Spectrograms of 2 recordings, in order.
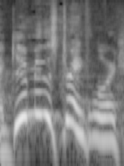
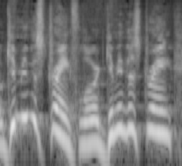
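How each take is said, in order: First: Very high, strained begging; hammed-up desperate prayer, pitched way up; desperate mock plea. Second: High, pleading repetition; acted-out anxious supplication; pleading mock prayer. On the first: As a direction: plead as if at the end of your rope. Same plea a year later. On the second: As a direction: beg God for strength in a put-on voice.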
